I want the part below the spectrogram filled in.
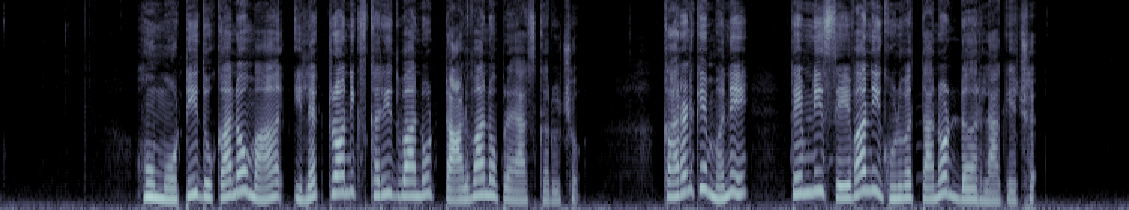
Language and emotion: Gujarati, fearful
